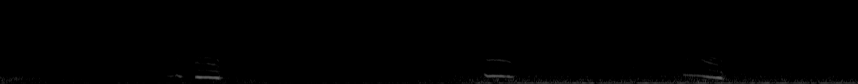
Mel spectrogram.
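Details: Munchkin cat snoring softly, three short, faint whistling squeaks that slide downward, spaced about two and a half seconds apart, over a quiet low hum.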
